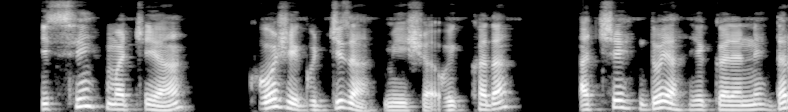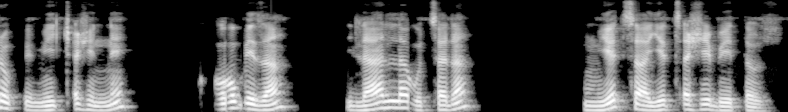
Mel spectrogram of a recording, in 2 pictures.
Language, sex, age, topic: Gamo, male, 18-24, government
